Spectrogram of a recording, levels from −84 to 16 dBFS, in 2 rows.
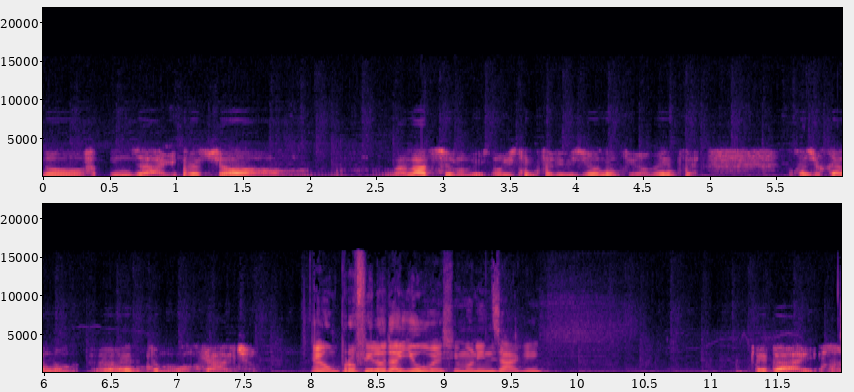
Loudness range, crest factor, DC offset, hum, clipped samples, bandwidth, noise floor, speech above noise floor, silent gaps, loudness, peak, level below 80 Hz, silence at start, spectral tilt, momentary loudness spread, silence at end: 5 LU; 24 dB; under 0.1%; none; under 0.1%; 16 kHz; -52 dBFS; 30 dB; none; -22 LUFS; 0 dBFS; -54 dBFS; 0 s; -5 dB/octave; 14 LU; 0 s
